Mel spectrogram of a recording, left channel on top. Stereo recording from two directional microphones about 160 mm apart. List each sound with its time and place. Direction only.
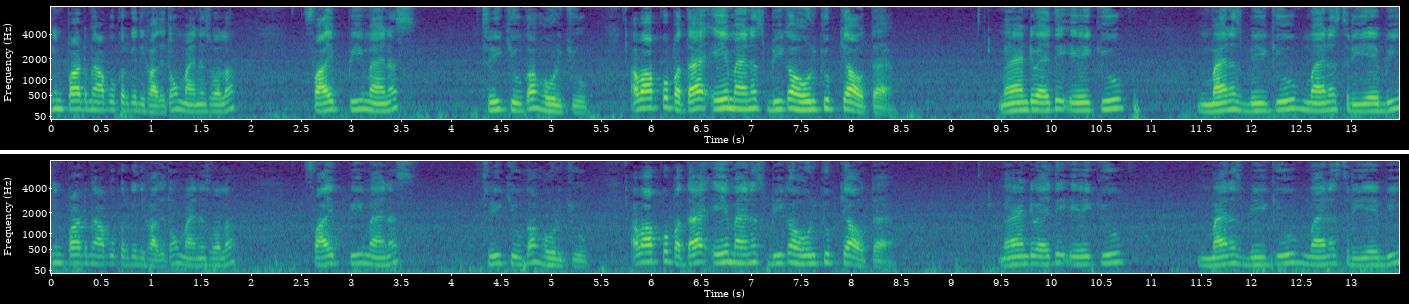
0.0 s speech: 50° left (ahead or behind)
9.5 s speech: 50° left (ahead or behind)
